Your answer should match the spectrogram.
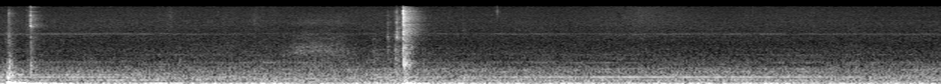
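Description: Galley drawer on a boat pushed shut with a sharp click at the start, and another single click almost three seconds in, over a steady low hum.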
